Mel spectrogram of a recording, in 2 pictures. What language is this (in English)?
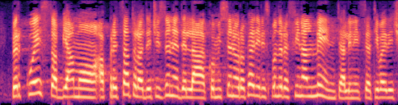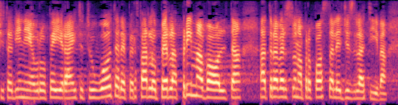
Italian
